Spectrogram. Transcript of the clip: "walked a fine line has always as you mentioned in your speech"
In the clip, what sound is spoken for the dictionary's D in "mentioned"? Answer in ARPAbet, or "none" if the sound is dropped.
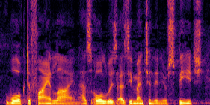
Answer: D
